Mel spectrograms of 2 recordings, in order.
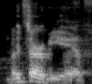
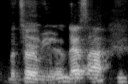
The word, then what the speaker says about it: Beterbiev: How does he pronounce his name? Beterbiev. Beterbiev.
